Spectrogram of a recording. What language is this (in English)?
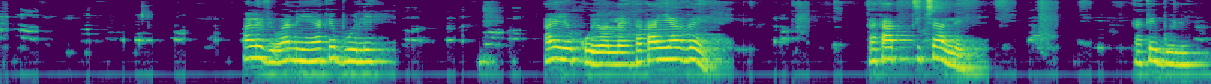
Ikposo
